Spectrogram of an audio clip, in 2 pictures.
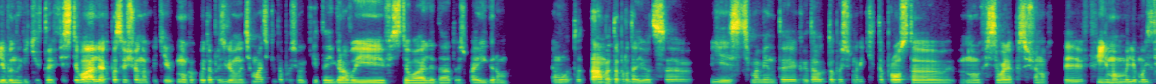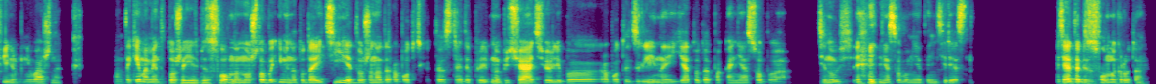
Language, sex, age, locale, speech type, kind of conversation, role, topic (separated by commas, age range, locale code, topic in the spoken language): Russian, male, 20-24, ru-RU, conversation, podcast, guest, Как ты находишь свой творческий голос?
